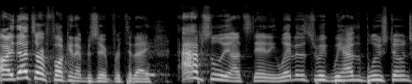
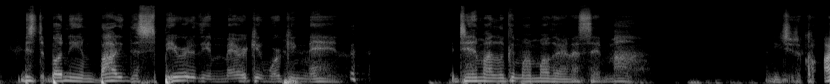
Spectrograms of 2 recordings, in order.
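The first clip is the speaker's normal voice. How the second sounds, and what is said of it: Imitates another person's voice. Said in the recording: “doing the Bruce voice.”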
